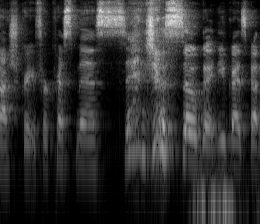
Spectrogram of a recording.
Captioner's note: laughs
